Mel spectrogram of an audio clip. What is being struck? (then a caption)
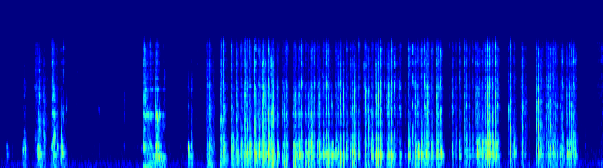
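Paper coffee cup. Long decorated nails tap and scratch the side of a large white McCafe paper cup with a red snowflake print and its lid on. A few quick bursts of dry tapping give way to a short pause, then dense, rapid scratching and clicking that continues with brief gaps to the end. The sound is crisp and papery, with almost no ring.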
